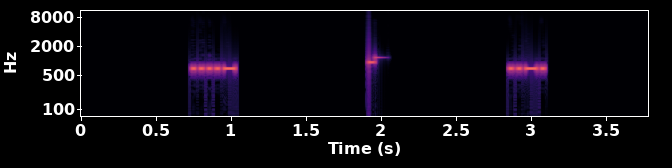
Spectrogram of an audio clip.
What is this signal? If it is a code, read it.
Morse code, heard as a keyed tone, about 44 wpm, 700 Hz. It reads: 4 F
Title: Single Letter-Number Alt 45wpm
